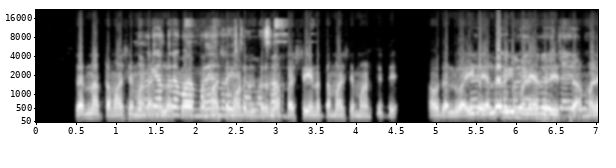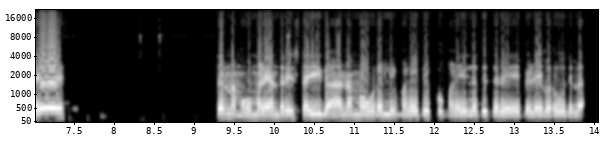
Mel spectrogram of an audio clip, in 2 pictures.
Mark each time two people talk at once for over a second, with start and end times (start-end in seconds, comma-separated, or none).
1.3-3.1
